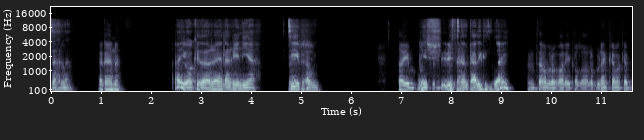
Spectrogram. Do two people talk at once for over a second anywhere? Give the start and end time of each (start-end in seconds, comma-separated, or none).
7.3-8.6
